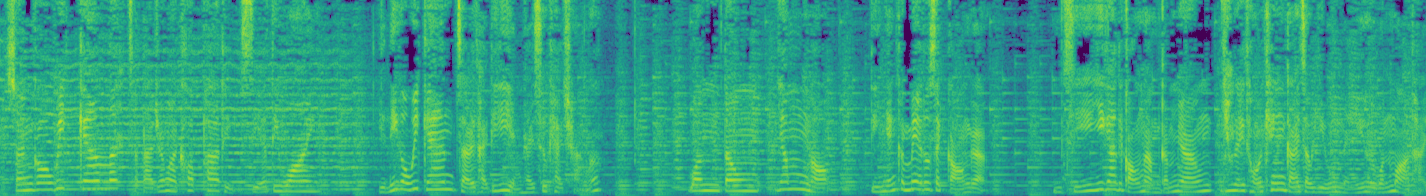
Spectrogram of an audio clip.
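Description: A woman's voice: medium pitch, lively intonation, brisk, over music, close to an everyday voice. A woman with a Hong Kong Cantonese accent playing a picky, chatty host in her twenties, narrating a radio drama conversationally. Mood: playful, confiding. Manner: cheeky, self-assured, conversational.

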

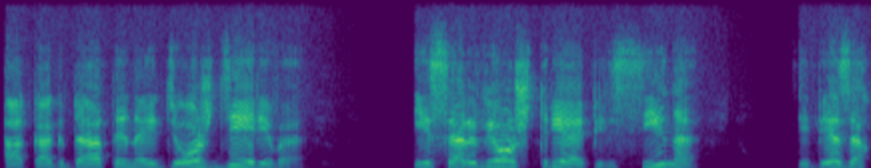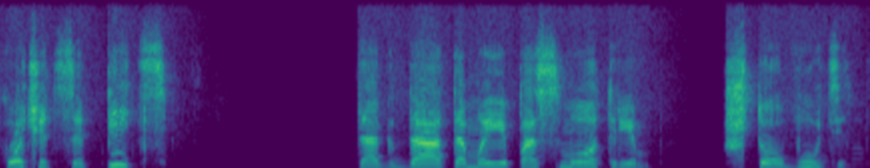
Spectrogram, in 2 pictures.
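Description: Storybook villain: woman plays vindictive old crone, creaky, menacing, drawn-out delivery. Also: a little high, a bit bright, dry recording. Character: spiteful hunched grey-haired old witch laying a curse.

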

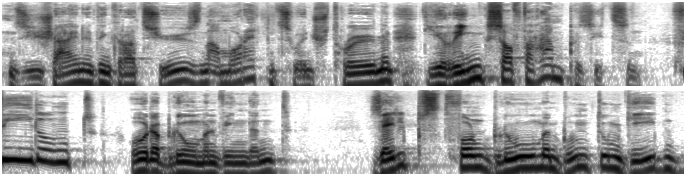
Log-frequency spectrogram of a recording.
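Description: A man reciting poetry as a dramatic prologue in a theatrical way, lingering over the phrases with breathy softness. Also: mid-range voice.

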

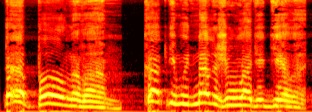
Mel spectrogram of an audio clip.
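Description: An actor playing a fussy, obliging older gentleman in a comedy radio play, theatrical and conciliatory. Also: extremely high pitch, sing-song, normal speed, heavily acted. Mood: impatient, settling.

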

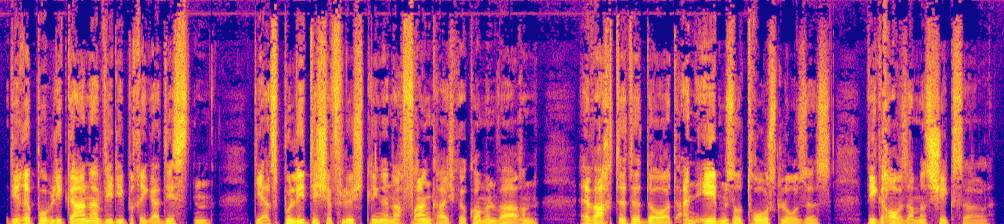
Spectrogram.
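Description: Male narrator, medium pitch, measured and solemn, scripted documentary reading, dry close sound. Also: darkish tone, dry recording.

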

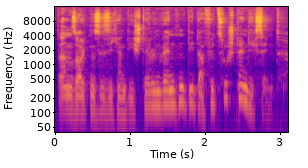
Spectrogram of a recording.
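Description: A male physics lecturer, played by an actor in a radio play, with a medium-pitched voice. He talks formally and with measured care, reserved and politely evasive. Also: animated, natural voice. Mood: polite, guarded. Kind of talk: German radio drama acting.

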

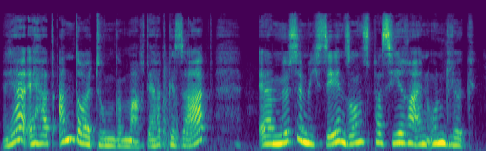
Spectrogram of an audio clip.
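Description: Slightly husky, anxious middle-aged woman. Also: mid-range voice, expressive, moderate pace, darkish tone. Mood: uneasy, hesitant. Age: 40s. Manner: hesitant, flustered, emotional. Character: anxious forty-year-old female teacher and single mother. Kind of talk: naturalistic radio crime drama acting.

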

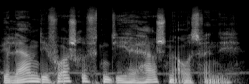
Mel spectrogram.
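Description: An actor playing a musing, self-mocking young pupil in an intimate, ironic radio drama monologue. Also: male voice, lowish voice, expressive, a little fast, slight background noise. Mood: wry, confiding.

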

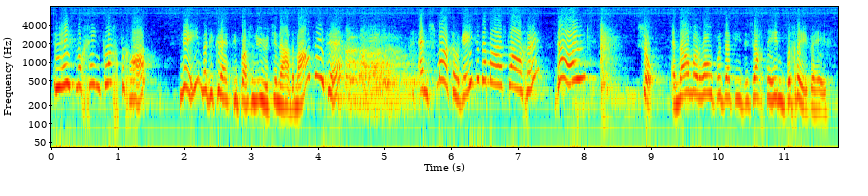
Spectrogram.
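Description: A cheeky female secretary in a radio comedy. She is polite and sing-song, slipping in dry jabs with very lively pitch, on a dull old recording. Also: moderate pace, background noise. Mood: dry, teasing. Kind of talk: Dutch radio comedy acting.

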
